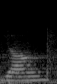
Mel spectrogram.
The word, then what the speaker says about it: Yung: Well, hi, spelled like the air you breathe and you breathe in, so it's literally. Young, Y-U-N-G, and that's also my Instagram, Young.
